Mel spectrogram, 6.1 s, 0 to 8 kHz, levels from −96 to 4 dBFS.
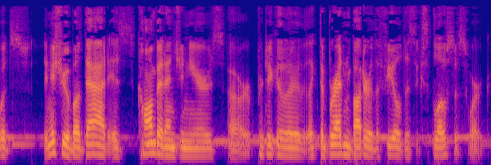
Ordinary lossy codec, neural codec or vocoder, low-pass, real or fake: MP3, 32 kbps; none; 7.2 kHz; real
